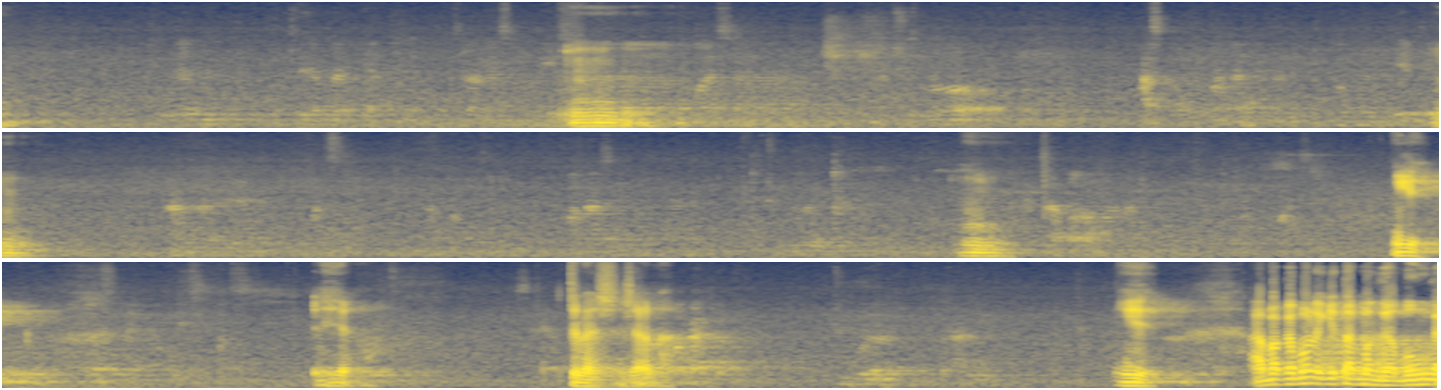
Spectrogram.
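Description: A young man speaks calmly into a microphone in a reverberant room.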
